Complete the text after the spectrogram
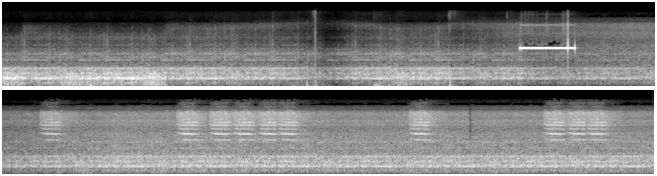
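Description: An electric train's motor hums steadily as the train rolls along.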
